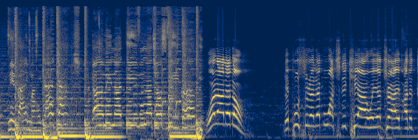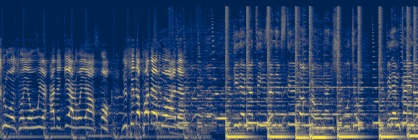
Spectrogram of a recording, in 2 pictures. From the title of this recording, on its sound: LIVE AT GOVERNMENT BIMMA PARTY 26TH DEC 2021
